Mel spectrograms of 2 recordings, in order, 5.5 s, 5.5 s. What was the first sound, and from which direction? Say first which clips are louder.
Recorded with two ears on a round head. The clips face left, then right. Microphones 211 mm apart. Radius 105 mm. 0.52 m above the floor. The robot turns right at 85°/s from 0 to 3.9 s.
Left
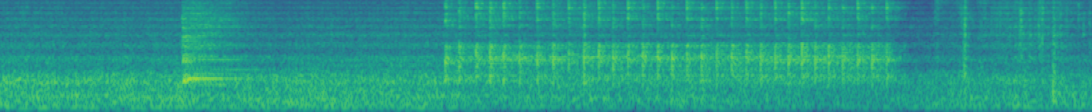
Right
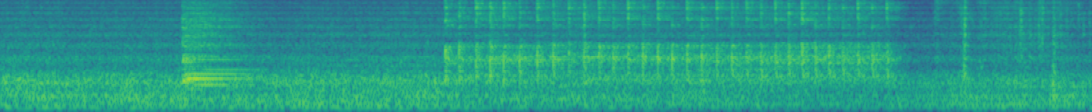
A snare drum: right 2 dB; 150° right.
